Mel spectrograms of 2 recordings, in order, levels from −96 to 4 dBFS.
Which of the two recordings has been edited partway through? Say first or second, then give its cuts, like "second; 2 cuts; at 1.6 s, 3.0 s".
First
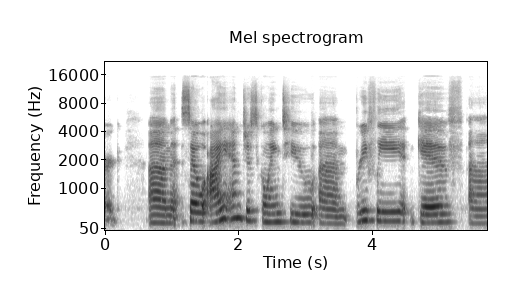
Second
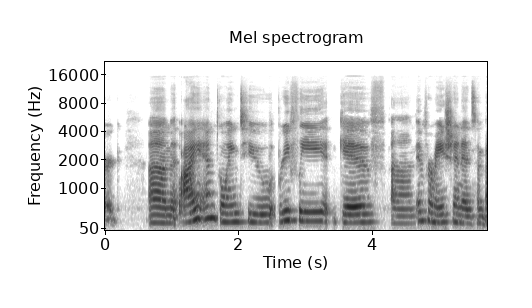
second; 4 cuts; at 1.1 s, 1.7 s, 2.5 s, 4.6 s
